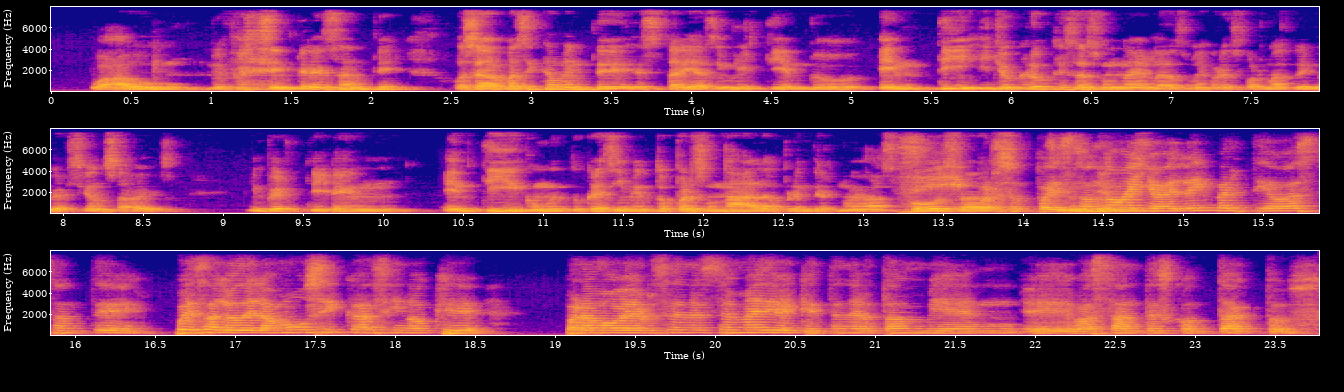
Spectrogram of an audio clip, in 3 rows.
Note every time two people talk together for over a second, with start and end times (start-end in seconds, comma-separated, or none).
13.3-14.7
